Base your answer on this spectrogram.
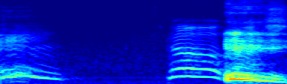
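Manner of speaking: very loud, breaking into laughter. Reacting to a joke about a nickname, laughing while talking. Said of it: "I can't stop laughing".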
